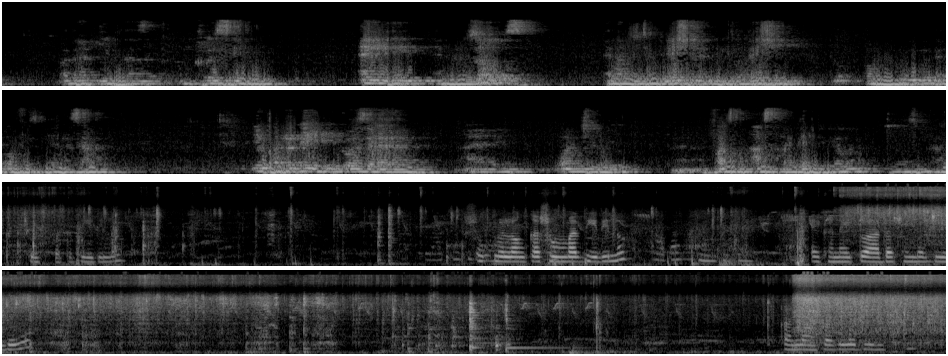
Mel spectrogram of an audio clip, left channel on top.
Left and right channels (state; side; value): different; both; correlation 0.00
